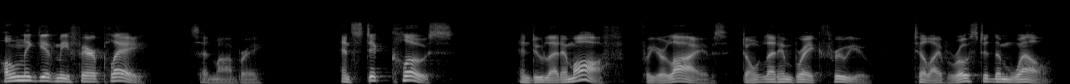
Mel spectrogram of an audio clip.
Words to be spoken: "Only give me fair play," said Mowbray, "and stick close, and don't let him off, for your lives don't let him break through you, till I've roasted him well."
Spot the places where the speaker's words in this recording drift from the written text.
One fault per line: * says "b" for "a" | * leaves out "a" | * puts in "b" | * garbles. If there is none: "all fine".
* says "do" for "don't"
* says "them" for "him"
